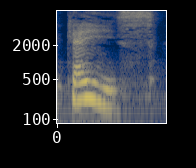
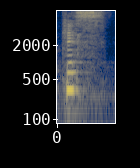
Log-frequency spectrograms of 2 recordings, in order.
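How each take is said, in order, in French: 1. La voyelle est un son 'ay'. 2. La voyelle est un son 'eh' court. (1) "c'est case" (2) "c'est pas caisse"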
